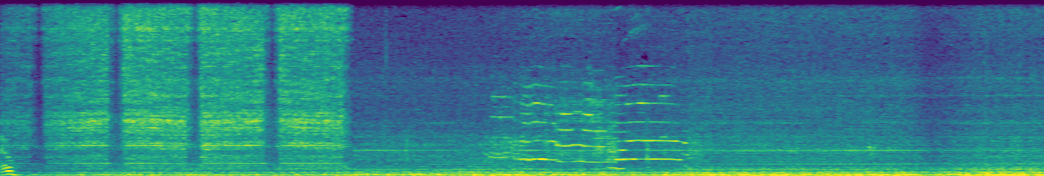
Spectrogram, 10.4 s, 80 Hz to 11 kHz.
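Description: Chinese CO2 laser cutter grayscale-engraving plywood, its head scanning back and forth. A loud hiss comes with a short knock about every three-quarters of a second as the head reverses at each end of a line. After about three and a half seconds the hiss drops away to a steady machine hum, and in the middle the stepper motors whine in short tones that jump in pitch as the head moves.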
